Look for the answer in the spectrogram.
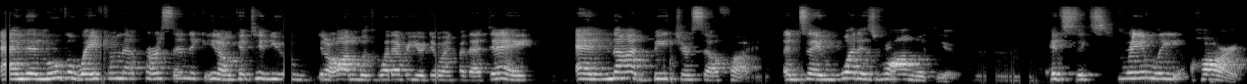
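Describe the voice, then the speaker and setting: Chatty fifties woman, echoey call audio. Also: on the high side. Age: 50s. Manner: chatty and rambling, with frequent restarts and laughs. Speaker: author guest. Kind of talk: casual interview conversation. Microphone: online video call.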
